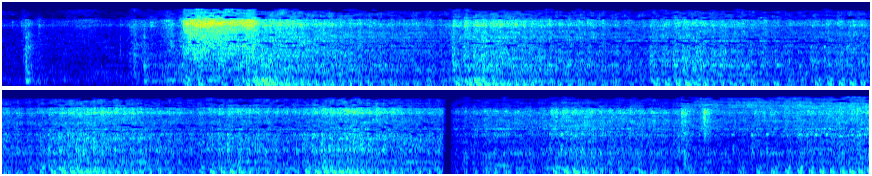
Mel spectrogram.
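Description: Hero Honda motorcycle's single-cylinder four-stroke engine starting about a second in, then running and revving up and down about once a second.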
